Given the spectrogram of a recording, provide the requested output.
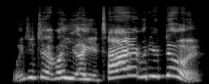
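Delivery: high, incredulous grilling; comic outrage at a sleepy caller; mock indignant scolding.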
